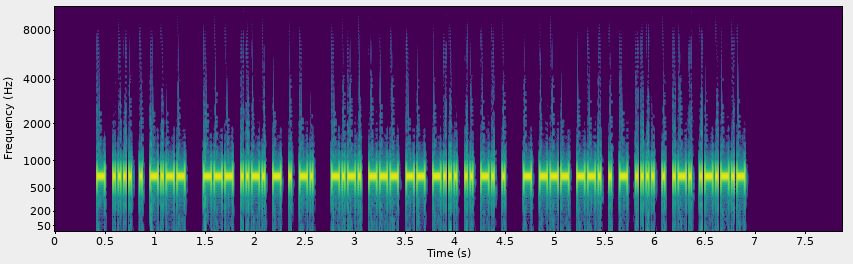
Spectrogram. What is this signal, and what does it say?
Morse code, heard as a keyed tone, about 46 wpm, 700 Hz. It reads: THEY OFTEN COMBINE TOGETHER.
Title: Sentences from Top 1600 Words 45wpm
